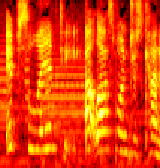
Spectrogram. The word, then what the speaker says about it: Ypsilanti: So we got Bessemer, Harlingen, and I don't know how to pronounce the last one. Let's ask Google. Ypsilanti. Ypsilanti.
